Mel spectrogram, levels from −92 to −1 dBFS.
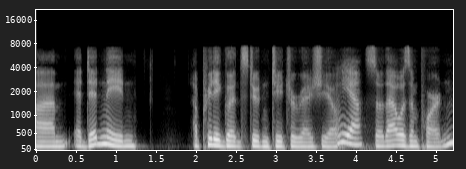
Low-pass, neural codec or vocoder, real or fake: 7.2 kHz; codec, 24 kHz, 0.5 kbps, DualCodec; fake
